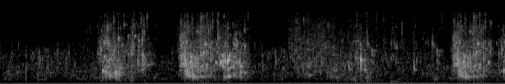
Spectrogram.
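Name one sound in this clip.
Sharks bite and thrash with loud splashing bursts.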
